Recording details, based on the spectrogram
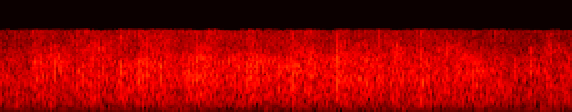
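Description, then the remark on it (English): Sustained applause from a sizable crowd, a dense, steady wash of many hands clapping at once that holds evenly throughout without pause. “Yes, you may clap.”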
